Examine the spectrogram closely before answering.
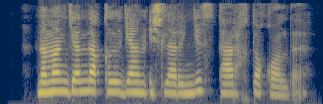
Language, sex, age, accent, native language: Uzbek, female, under 19, Namangan, Uzbek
